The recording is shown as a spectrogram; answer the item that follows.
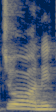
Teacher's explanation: તાળવામાંથી બોલાય છે ચ અને છ એ અઘોષ છે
